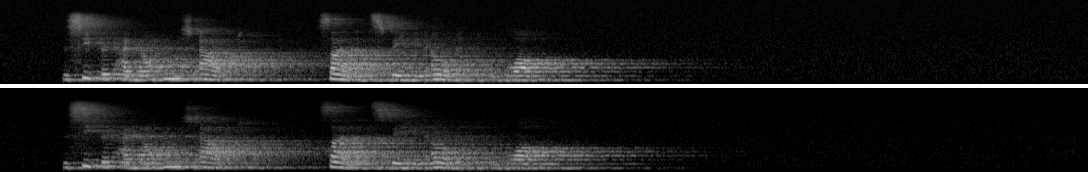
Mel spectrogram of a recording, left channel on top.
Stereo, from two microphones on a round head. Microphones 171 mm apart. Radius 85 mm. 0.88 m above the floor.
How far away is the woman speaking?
About 2 m.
